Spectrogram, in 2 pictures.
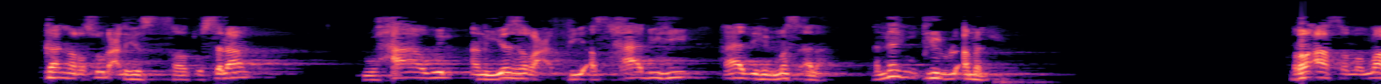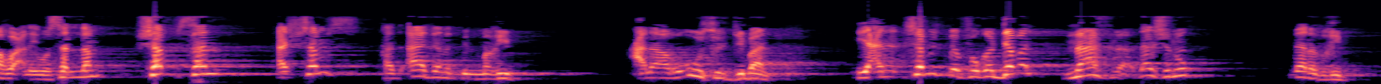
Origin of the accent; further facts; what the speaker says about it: Khartoum, Sudan; also born or lived in Halfa; وانا قمت تحولت من الخرطوم مشيت حلفه وانا في اولى متوسطه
